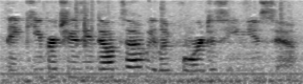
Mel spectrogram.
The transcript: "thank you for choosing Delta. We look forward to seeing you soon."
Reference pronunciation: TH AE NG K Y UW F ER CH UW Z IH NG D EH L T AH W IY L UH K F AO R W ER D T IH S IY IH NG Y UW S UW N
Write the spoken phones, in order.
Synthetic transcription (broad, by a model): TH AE NG K Y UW F ER CH UW Z IH NG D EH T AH W IY L UH K F AO R W ER D T IH S IY IH NG Y UW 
